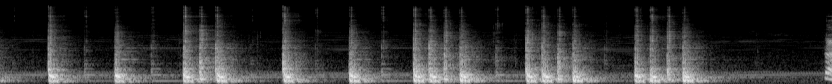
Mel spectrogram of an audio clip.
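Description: Mridangam played solo: single strokes and quick clusters of two or three strokes every half second to a second, each with a pitched ring that dies away. The last cluster, about seven seconds in, is left to ring out.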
